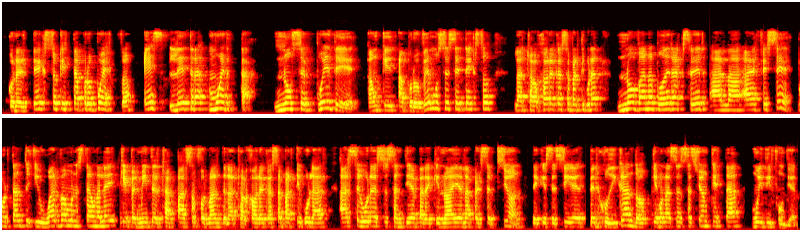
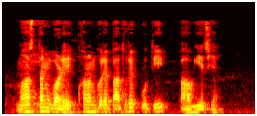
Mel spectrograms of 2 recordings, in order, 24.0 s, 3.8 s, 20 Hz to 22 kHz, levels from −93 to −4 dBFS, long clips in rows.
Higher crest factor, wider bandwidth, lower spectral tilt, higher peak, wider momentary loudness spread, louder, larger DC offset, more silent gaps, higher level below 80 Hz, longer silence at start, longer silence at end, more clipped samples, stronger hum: about the same, 24 dB vs 20 dB; second, 8.6 kHz vs 11.5 kHz; second, -1.5 dB/octave vs -5 dB/octave; first, 0 dBFS vs -8 dBFS; second, 5 LU vs 9 LU; first, -23 LUFS vs -26 LUFS; neither; neither; second, -68 dBFS vs -56 dBFS; about the same, 0.1 s vs 0.2 s; second, 0.05 s vs 0.5 s; neither; neither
